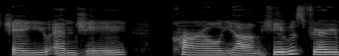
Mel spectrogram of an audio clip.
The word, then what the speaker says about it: Jung: It looks like it's spelled Jung, but it's Jung.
